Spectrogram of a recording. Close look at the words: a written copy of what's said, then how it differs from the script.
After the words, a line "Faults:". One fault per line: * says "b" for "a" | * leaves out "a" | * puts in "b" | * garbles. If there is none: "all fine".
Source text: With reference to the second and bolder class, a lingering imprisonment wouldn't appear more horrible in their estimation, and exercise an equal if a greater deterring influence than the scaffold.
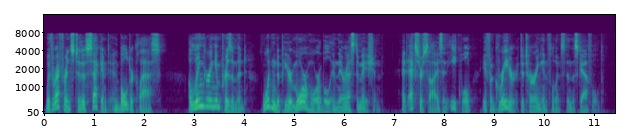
With reference to the second and bolder class, a lingering imprisonment wouldn't appear more horrible in their estimation, and exercise an equal if a greater deterring influence than the scaffold.
Faults:
all fine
